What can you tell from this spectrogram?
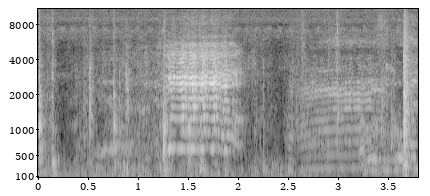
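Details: Penned goats at a fattening farm in Lhokseumawe, Aceh, Indonesia; two wavering, buzzy bleats, the first loud and bright, the second lower and longer, over faint background talk and farm noise.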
